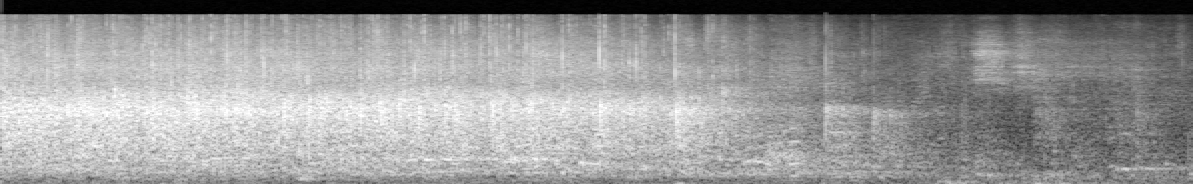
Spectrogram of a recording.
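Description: An audience applauds loudly in a large echoing hall, then the clapping fades away.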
